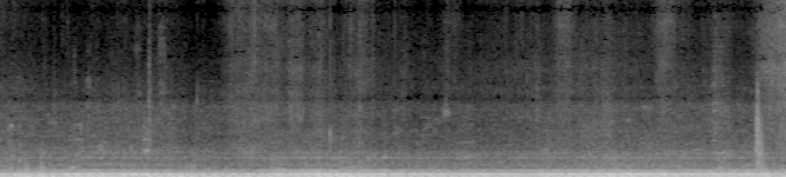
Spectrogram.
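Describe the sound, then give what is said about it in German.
Strong wind buffets the microphone aboard a ferry, a steady, heavy low roar with constant rumbling and no pauses, mixed with the deep drone of the boat's engine. “Ja, oh, ist jetzt ganz schön windig.”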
